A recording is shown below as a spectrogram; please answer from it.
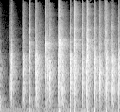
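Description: Hands clapping in a quick, uneven round of applause.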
